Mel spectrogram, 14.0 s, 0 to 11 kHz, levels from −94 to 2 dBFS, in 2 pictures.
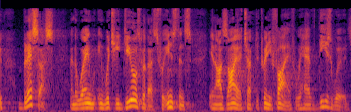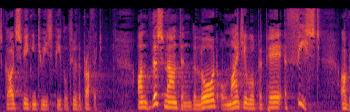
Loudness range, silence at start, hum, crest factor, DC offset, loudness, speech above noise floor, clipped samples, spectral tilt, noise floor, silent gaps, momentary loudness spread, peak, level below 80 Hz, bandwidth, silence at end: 6 LU; 0 s; none; 24 dB; under 0.1%; -24 LUFS; 22 dB; under 0.1%; -4 dB/octave; -46 dBFS; none; 14 LU; -2 dBFS; -60 dBFS; 8.8 kHz; 0 s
